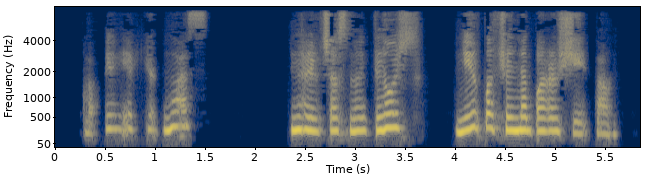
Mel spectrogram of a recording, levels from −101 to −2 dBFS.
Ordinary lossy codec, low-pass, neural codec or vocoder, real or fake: MP3, 32 kbps; 7.2 kHz; codec, 16 kHz, 0.5 kbps, FreqCodec, larger model; fake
